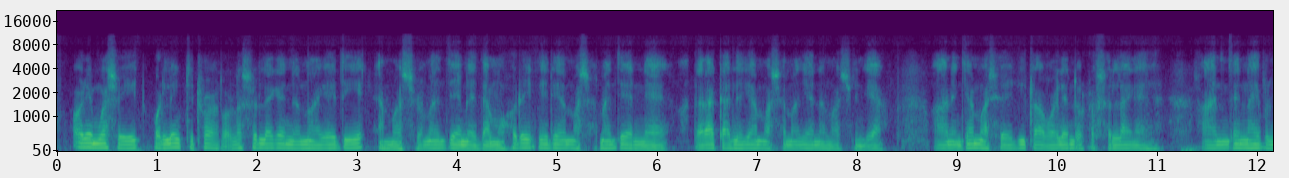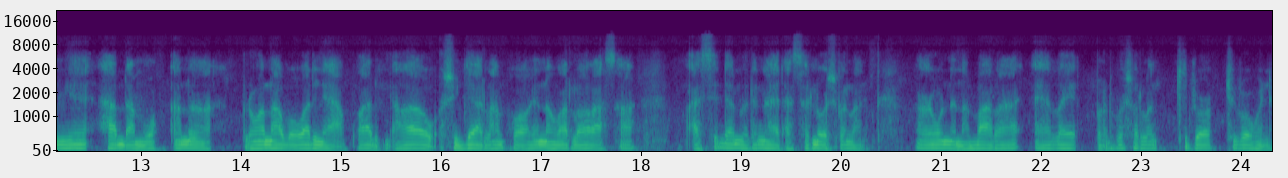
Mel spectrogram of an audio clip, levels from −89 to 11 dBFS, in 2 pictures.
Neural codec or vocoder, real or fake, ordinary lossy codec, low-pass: codec, 24 kHz, 0.9 kbps, WavTokenizer, small release; fake; Opus, 32 kbps; 10.8 kHz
